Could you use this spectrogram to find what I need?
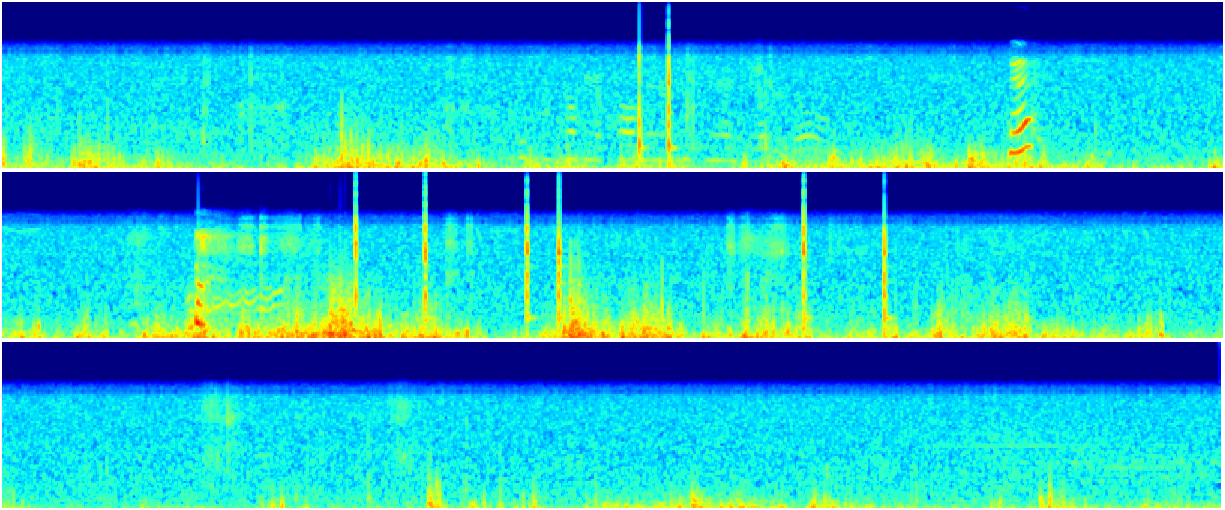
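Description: Puppies scuffle and growl playfully on grass.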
